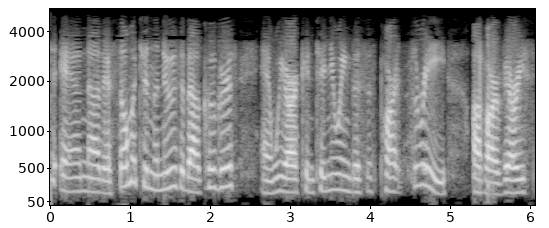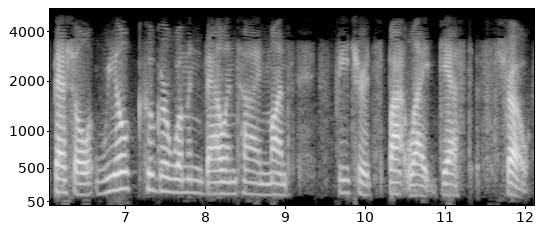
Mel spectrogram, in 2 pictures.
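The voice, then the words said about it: Slightly raspy voice. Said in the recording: “a little raspy”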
